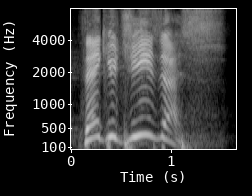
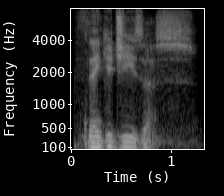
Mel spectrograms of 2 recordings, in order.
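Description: First: It is said loudly, with raised volume. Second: It is said aloud at normal volume. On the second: "Now out loud"

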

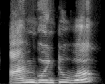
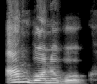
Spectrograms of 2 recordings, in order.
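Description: First: The words 'going to' are said in full. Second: The words 'going to' are reduced to 'gonna'. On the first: "suppose I want to say I am going to work" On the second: "instead of saying this I can say I'm gonna work"

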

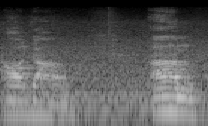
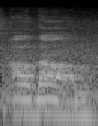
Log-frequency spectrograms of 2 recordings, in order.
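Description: First: The middle consonant is a hard d sound. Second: The middle consonant is a soft th sound. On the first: The speaker calls it wrong. "not Adam" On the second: The speaker calls it right. "it's actually pronounced Adam"

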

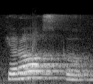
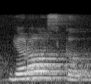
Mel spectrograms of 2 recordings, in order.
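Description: The two takes are said the same way.

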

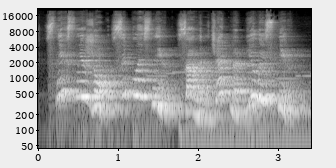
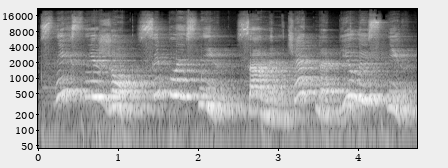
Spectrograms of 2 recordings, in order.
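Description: First: It is spoken at the fastest pace. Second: It is spoken at a normal, moderate pace. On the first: "Промовляємо ще швидше" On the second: "Повторюйте за мною"

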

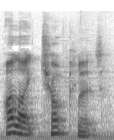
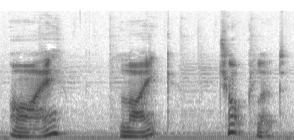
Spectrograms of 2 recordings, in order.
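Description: First: The words run together into one linked phrase. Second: Each word is pronounced separately and distinctly. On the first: "Já na frase, nós juntamos mais as palavras" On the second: "Se você treinar palavra por palavra"

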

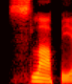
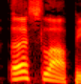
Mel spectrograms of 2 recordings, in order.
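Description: First: The word starts directly with the s sound. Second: An extra vowel sound comes before the s. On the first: The speaker calls it right. "No, no, no. Sloppy. It starts with the mouth" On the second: The speaker calls it wrong. "not a sloppy... I hate that. It bothers me when I hear people say before an S"

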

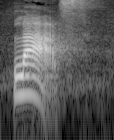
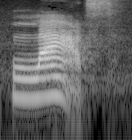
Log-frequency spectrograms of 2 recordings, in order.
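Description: The two takes are said the same way.

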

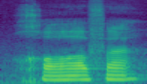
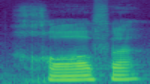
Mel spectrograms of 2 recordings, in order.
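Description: Both takes have the same delivery.

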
